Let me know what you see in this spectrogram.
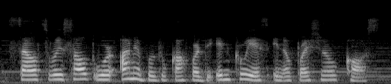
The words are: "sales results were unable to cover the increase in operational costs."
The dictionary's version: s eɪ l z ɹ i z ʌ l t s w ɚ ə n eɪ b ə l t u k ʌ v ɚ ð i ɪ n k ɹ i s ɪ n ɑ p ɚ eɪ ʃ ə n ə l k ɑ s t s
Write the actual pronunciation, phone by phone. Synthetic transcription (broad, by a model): s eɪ l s ɹ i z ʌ l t w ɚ ə n eɪ b ə l t u k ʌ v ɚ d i ɪ n k ɹ i s ɪ n ɑ p ɚ eɪ ʃ ə n ə l k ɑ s s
